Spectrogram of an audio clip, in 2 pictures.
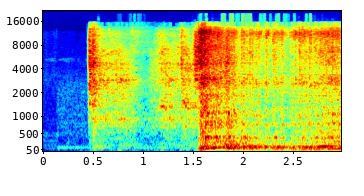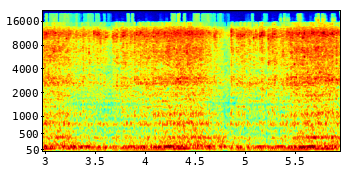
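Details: Boosted car "James Brown", new cam, started after a 23 psi run blew a coupler off, before warm-up and two-step test: fires up and settles into a deep, uneven, choppy lope, running clean. Normal lumpy cam idle.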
